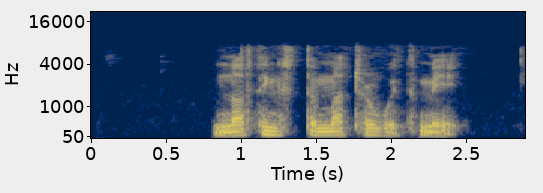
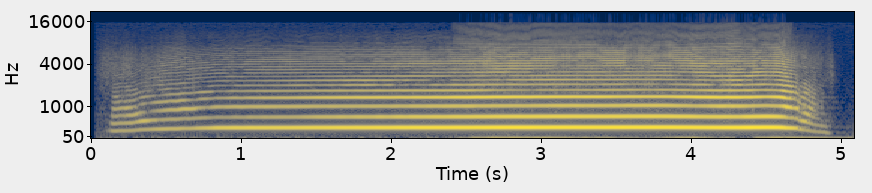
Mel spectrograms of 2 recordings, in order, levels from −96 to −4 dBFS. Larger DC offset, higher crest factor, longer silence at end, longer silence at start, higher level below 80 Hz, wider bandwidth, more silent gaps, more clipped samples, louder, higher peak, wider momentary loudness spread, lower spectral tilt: neither; first, 18 dB vs 10 dB; first, 0.45 s vs 0.2 s; first, 0.8 s vs 0.15 s; about the same, -58 dBFS vs -58 dBFS; second, 7.6 kHz vs 11.5 kHz; neither; second, under 0.1% vs 0.8%; second, -20 LUFS vs -8 LUFS; second, -4 dBFS vs 0 dBFS; second, 5 LU vs 16 LU; first, -6 dB/octave vs -2.5 dB/octave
